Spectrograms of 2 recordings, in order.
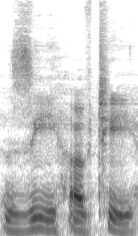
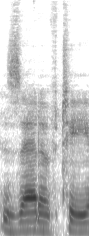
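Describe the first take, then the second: First: The letter is said the American way, zee. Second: The letter is said the non-American way, zed.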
